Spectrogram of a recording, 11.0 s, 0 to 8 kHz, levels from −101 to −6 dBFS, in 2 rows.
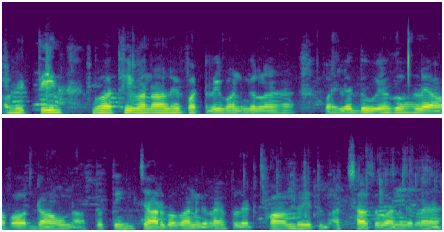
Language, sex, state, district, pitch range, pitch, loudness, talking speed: Magahi, male, Bihar, Lakhisarai, 130-140 Hz, 135 Hz, -20 LUFS, 170 wpm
